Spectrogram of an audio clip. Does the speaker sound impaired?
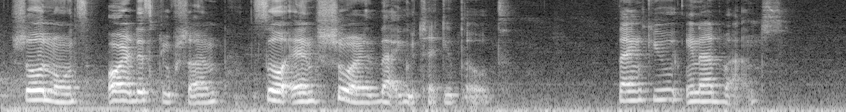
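Yes: cerebral palsy.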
